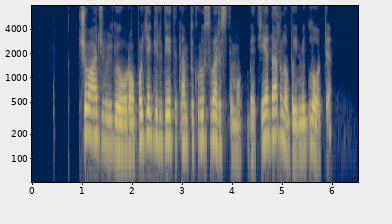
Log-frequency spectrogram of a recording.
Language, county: Lithuanian, Šiauliai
